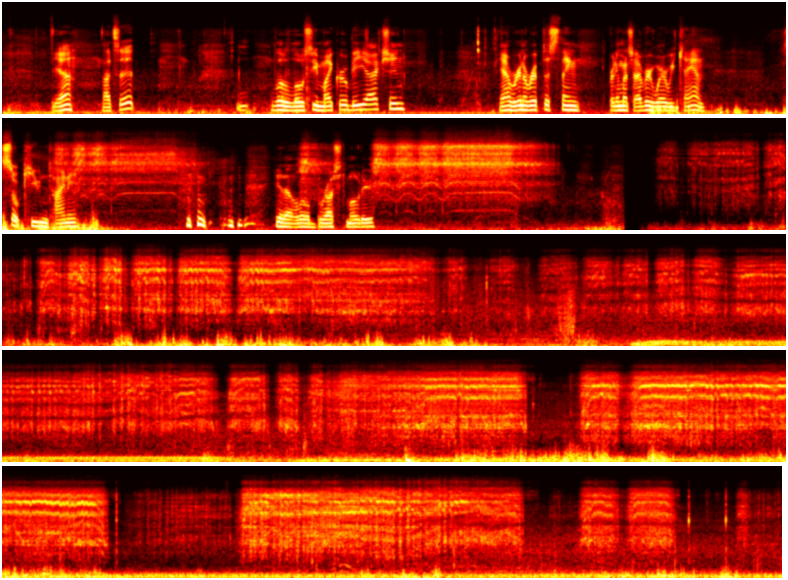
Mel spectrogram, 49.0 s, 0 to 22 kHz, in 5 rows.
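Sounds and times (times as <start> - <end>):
toy car motor whining: 9.7 - 16.9, 17.9 - 48.9.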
